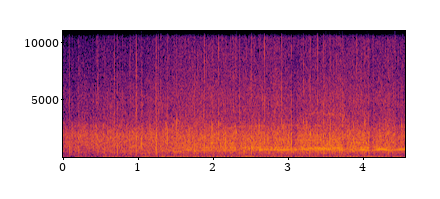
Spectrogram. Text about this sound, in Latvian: Arī 10. novembra kamēlī dāma tika sveikta ar ilgiem aplausiem galvenajiem solistiem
